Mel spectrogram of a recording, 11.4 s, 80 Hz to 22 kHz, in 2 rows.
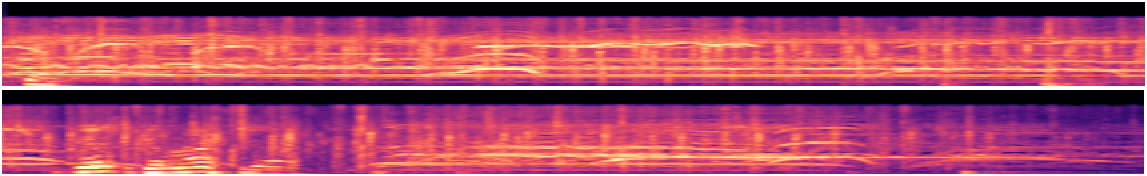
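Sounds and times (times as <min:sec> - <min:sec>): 
whoops and high yells from concert crowd: 0:00.0 - 0:06.0, 0:07.6 - 0:11.4
large concert crowd cheering and shouting: 0:00.0 - 0:06.7, 0:07.5 - 0:11.4
speech: 0:00.1 - 0:00.4, 0:06.1 - 0:07.7.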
